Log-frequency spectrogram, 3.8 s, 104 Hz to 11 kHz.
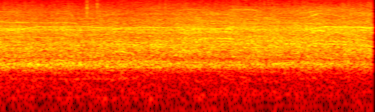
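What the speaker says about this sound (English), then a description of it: "Crowd's on its feet." A packed stadium crowd cheers continuously at the Ohio State versus Kansas State 2004 Fiesta Bowl, a steady, dense roar with no breaks, loud and enveloping.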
